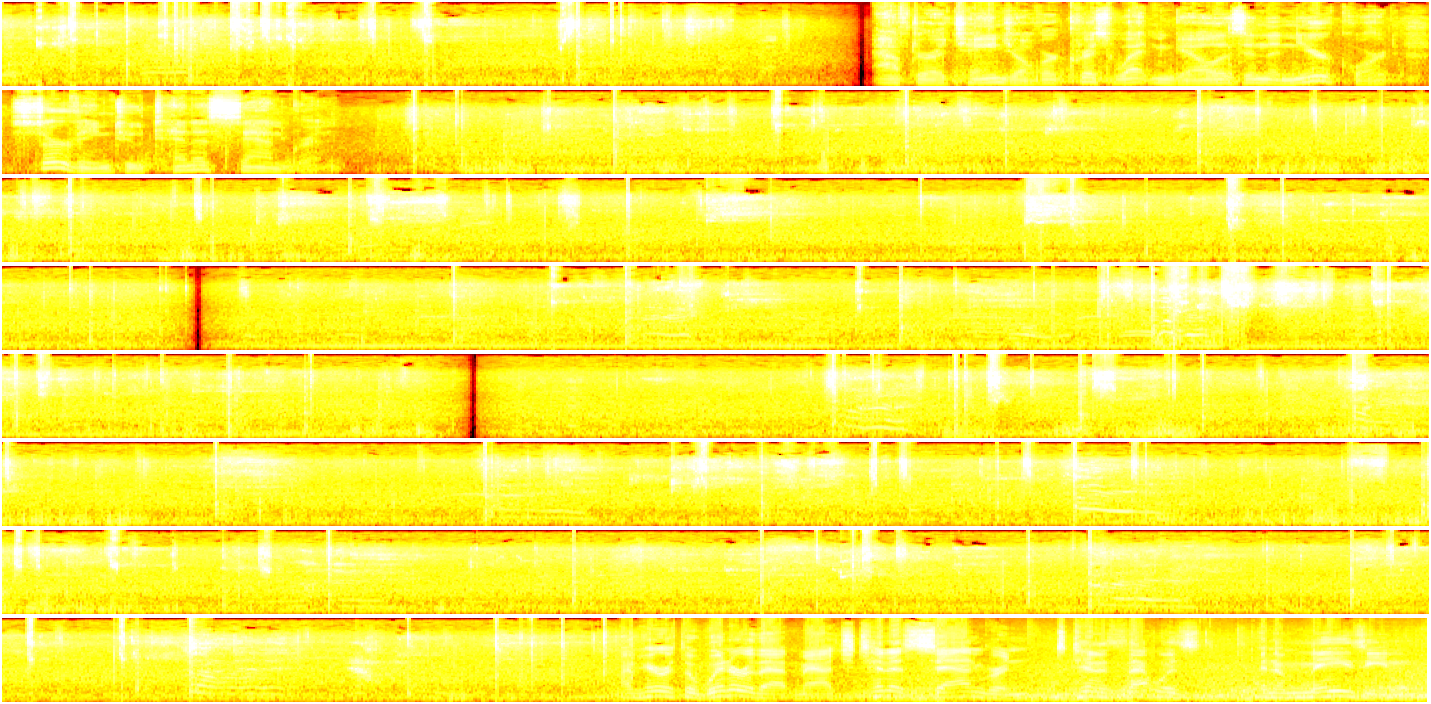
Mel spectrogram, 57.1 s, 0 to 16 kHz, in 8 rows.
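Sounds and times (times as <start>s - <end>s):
tennis balls struck and bouncing: 0.0s - 3.8s, 9.0s - 30.7s, 32.1s - 53.0s.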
